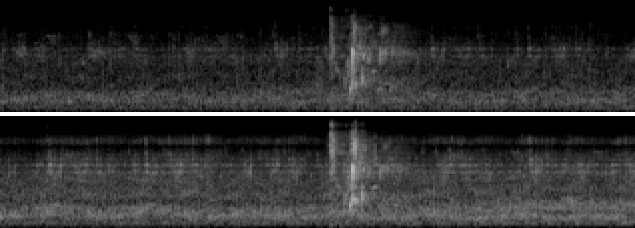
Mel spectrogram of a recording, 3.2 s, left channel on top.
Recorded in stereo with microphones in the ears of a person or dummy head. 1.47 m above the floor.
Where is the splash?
25° right (ahead or behind), 1.5 m.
